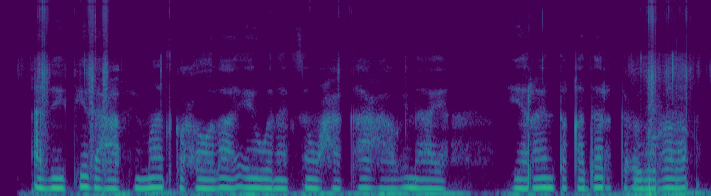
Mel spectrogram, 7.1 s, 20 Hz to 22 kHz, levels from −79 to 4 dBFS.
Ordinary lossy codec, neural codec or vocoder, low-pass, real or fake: none; none; none; real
